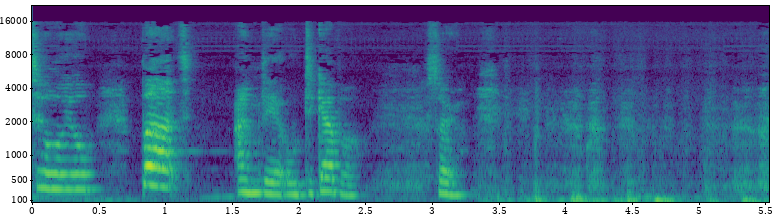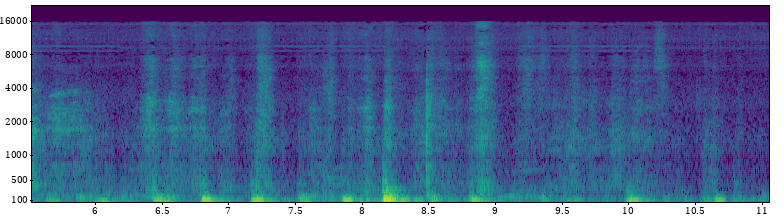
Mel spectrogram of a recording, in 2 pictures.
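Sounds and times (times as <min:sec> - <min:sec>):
feet thudding on floor: 0:03.5 - 0:11.0.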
